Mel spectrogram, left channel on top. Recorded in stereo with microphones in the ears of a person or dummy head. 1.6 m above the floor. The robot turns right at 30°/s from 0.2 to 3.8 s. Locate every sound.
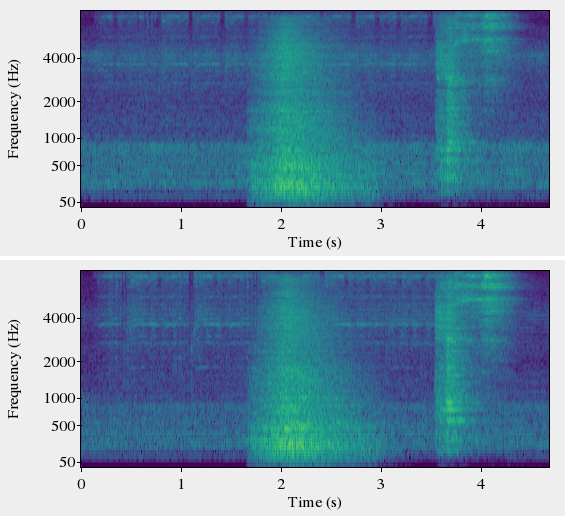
1.6 s a whoosh: 25° left, 0.6 m; by 3.0 s 65° left, 0.6 m
3.5 s keys jangling: 55° right (ahead or behind), 0.9 m; by 4.3 s 60° right (ahead or behind), 0.9 m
